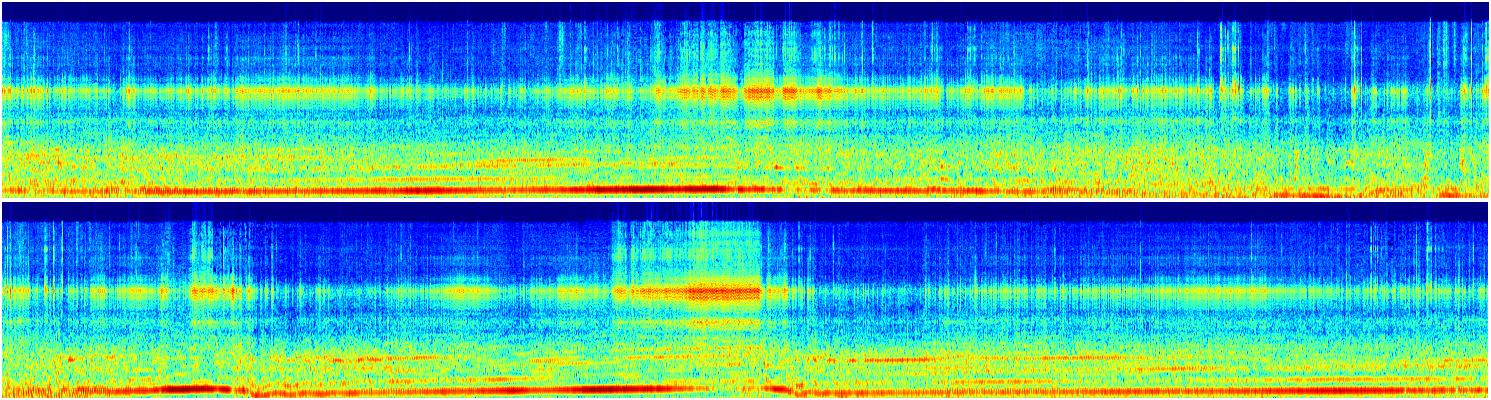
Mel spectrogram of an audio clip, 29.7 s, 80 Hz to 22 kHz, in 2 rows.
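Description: Lada VFTS rally car's four-cylinder engine at high revs, heard from inside the cabin. It holds a steady high pitch, falls away about twelve seconds in, revs up and down through a slow section, drops sharply in revs about 23 seconds in, and climbs back to a steady high pitch.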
